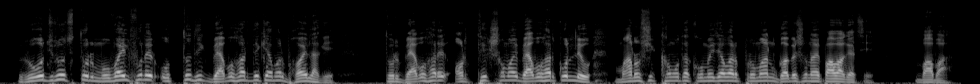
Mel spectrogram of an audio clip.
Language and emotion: Bengali, fearful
